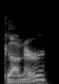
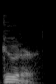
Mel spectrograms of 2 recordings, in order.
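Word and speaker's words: Gunnar: first and second movie in movie one he is called gunner in movie two he is called gonner uh so we're going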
